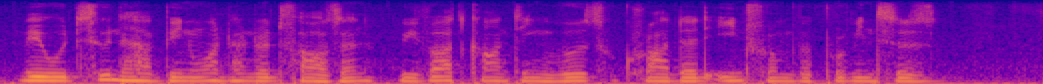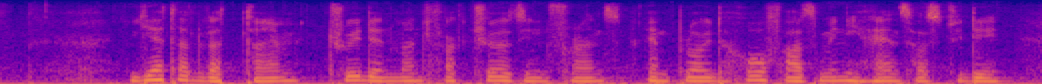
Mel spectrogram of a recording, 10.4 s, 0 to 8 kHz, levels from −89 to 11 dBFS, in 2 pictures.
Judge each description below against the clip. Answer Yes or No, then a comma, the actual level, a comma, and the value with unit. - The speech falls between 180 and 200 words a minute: Yes, average, 185 wpm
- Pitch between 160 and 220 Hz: No, low, 125 Hz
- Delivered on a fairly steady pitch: Yes, narrow, 1.6 semitones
